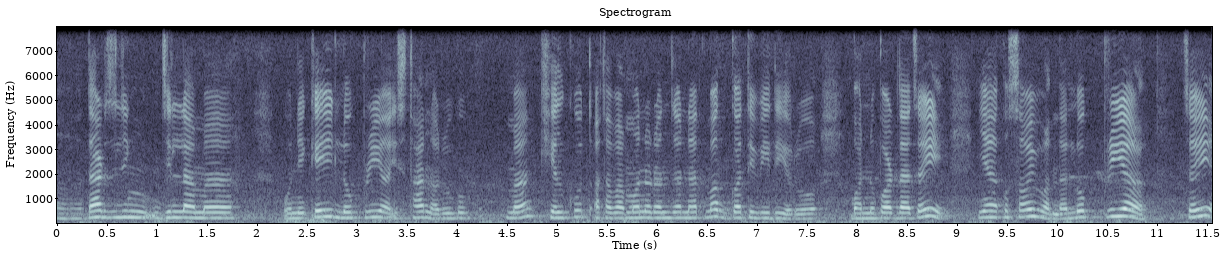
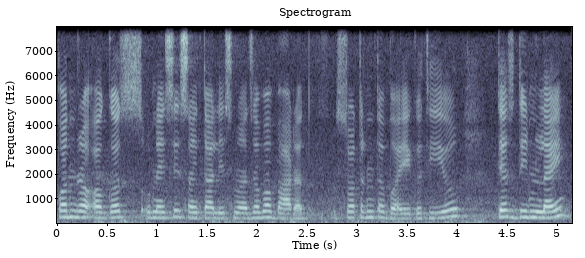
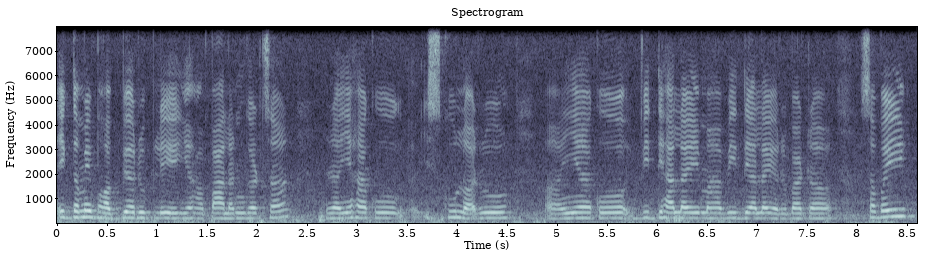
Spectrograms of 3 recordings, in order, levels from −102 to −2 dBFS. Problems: none marked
